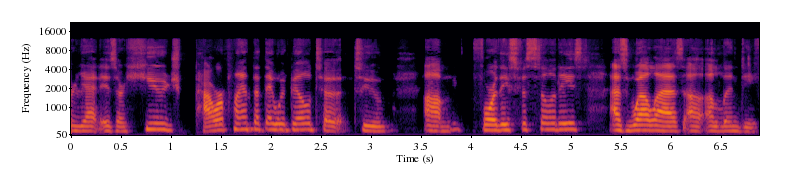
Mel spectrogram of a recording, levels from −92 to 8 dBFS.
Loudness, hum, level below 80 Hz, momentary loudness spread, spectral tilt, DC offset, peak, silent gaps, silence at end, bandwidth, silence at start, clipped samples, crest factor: -26 LUFS; none; -76 dBFS; 10 LU; -3.5 dB/octave; under 0.1%; -8 dBFS; none; 0 s; 13 kHz; 0 s; under 0.1%; 20 dB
